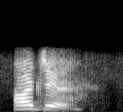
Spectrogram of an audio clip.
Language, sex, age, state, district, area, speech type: Nepali, female, 18-30, West Bengal, Kalimpong, rural, conversation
